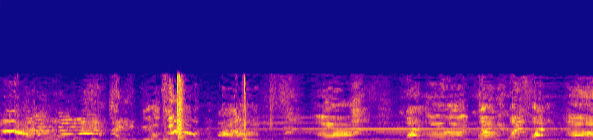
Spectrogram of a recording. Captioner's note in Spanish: Quejidos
